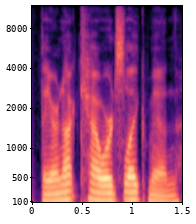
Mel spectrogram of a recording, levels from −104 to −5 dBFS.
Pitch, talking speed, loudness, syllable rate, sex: 115 Hz, 240 wpm, -16 LUFS, 6.1 syllables/s, male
